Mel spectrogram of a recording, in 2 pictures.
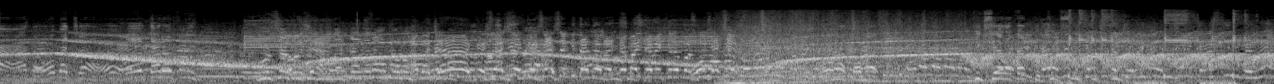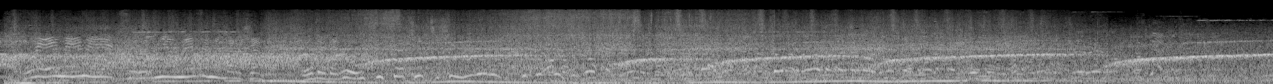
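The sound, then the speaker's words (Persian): Several wailing sirens overlap as a convoy of cars with tinted windows and no number plates passes along a road, the rising and falling tones layered over steady engine and road noise for the whole stretch. “اونه چند تا موتر شیشه‌سی های بی‌نمبر پلیت از جاده رفت طرف ما میان و میخوان که طرف چرایی تیر شوند.”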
